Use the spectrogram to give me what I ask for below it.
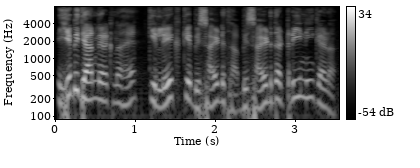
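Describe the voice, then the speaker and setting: A male teacher gives an energetic exam-prep literature lecture with a bright, forceful tone and a slightly raised pitch. The recording is dry and close, with no room sound. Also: moderate pace, dry recording. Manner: energetic, explaining, frequent "ठीक है".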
